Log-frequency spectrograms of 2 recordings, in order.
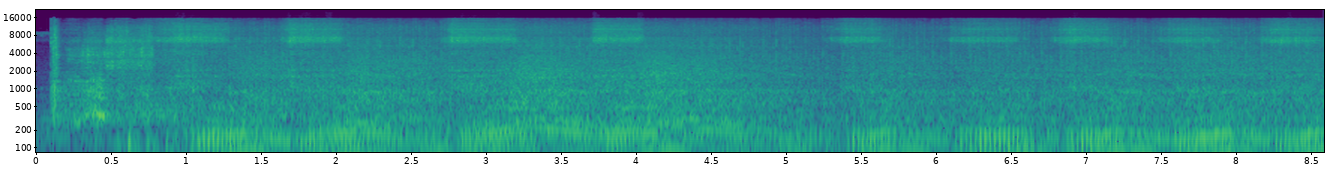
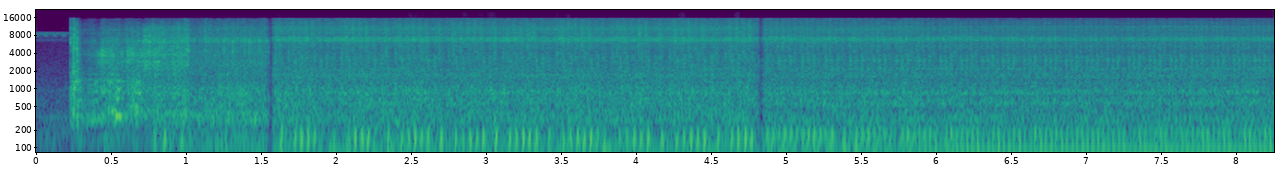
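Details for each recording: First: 1974 MGB after a carburetor rebuild, with jets and pump jet set near stock and idle screw at only half a turn. It fires, then idles slowly and lumpily with a surge about once a second, so the idle speed screw needs raising. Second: 1974 MGB after carb jets and pump jet were reset to stock and idle speed and mixture screws adjusted: the engine catches and settles into a steady, even idle with no hunting. The carb is dialed in and runs smooth.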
